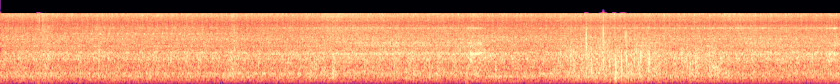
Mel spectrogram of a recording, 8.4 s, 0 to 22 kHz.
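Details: 2006 Honda Ridgeline RTL, engine started and settling to idle right after a DIY power steering pump replacement, fluid slightly over the full mark: smooth even idle with no whine or groan from the new pump; steering turns easily, healthy.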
